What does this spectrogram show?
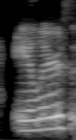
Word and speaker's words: Ehlers: Is that Ehlers or Ehlers? No, yes, you pronounce it right. Yes, it's Ehlers Estate.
